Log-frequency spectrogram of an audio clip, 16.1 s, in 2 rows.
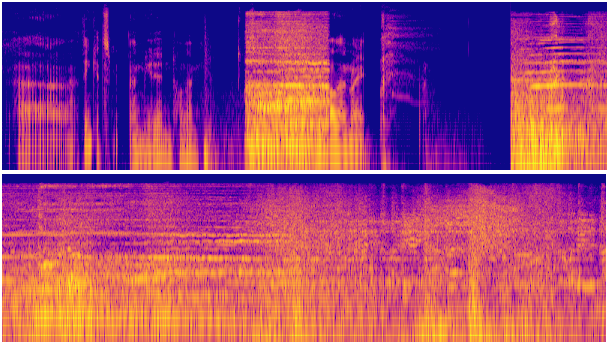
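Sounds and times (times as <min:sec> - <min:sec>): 
speech: 0:00.2 - 0:04.9
TV show theme song: 0:03.2 - 0:04.4, 0:06.8 - 0:16.1.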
